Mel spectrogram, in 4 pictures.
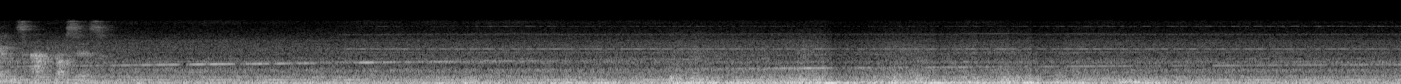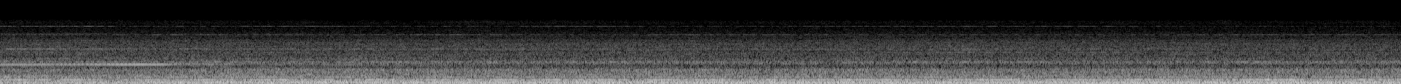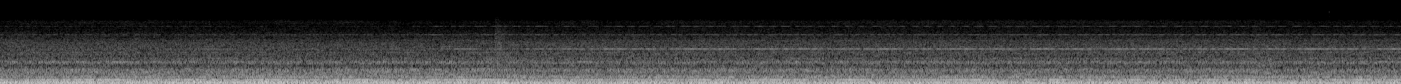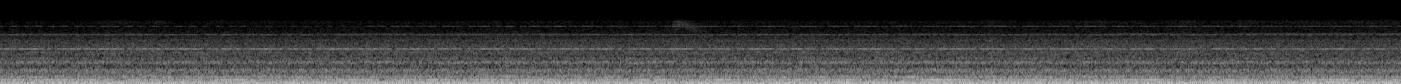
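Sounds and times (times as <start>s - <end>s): thin steady whine: 0.0s - 56.0s
train running on track: 0.0s - 56.0s.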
